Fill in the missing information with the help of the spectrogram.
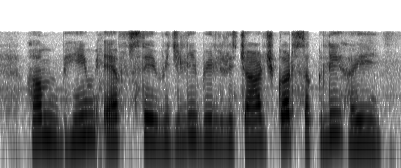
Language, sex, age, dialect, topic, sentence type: Magahi, female, 31-35, Southern, banking, question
